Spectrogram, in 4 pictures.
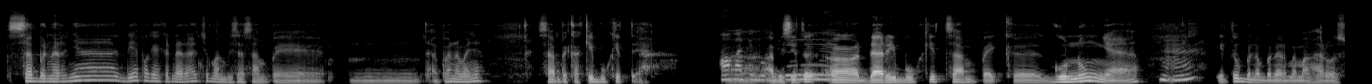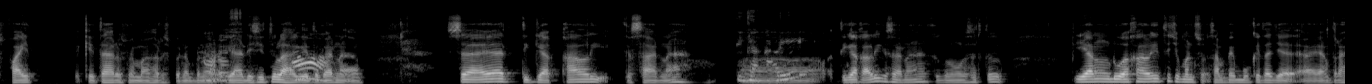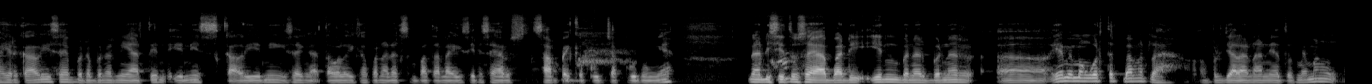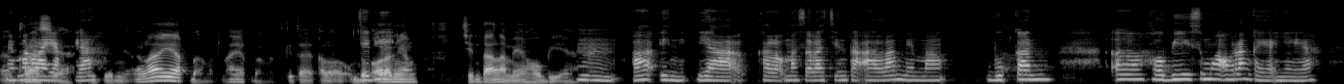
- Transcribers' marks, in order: other background noise; in English: "fight"; tapping; in English: "worth it"
- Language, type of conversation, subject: Indonesian, podcast, Pernah nggak kamu benar-benar terpana saat melihat pemandangan alam?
